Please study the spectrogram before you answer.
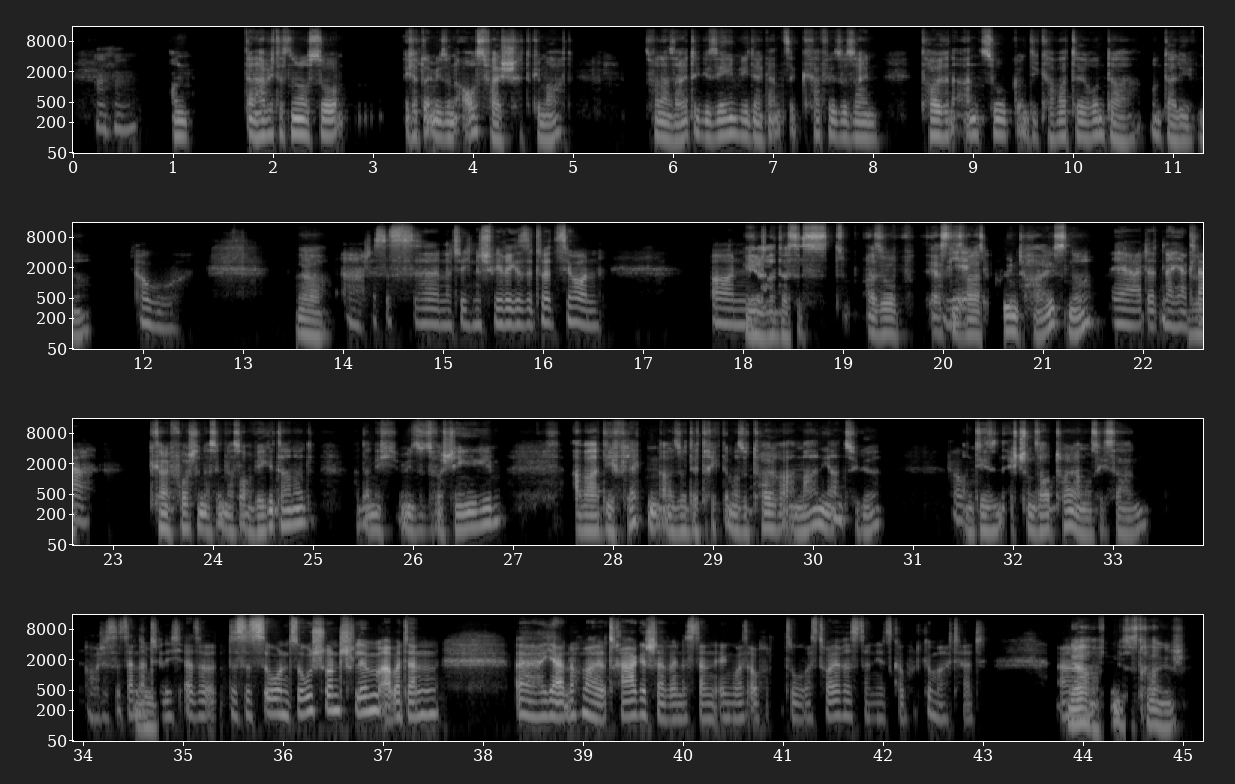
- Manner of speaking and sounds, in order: other background noise
- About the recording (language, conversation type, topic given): German, advice, Wie gehst du mit Scham nach einem Fehler bei der Arbeit um?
